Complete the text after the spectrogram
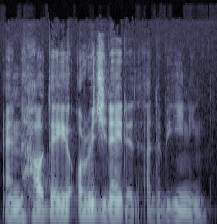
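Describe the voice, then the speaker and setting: A man's voice: fairly low pitch, steady tone, fast talker. A man in his thirties, raised in Colombia, patiently explaining his research as a guest in an interview, with frequent restarts and fillers. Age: 30s. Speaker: ecologist guest.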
